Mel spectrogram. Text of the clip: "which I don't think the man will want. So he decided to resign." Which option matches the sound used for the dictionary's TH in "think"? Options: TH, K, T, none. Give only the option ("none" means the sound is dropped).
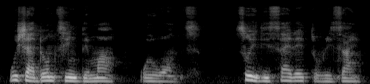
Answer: T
